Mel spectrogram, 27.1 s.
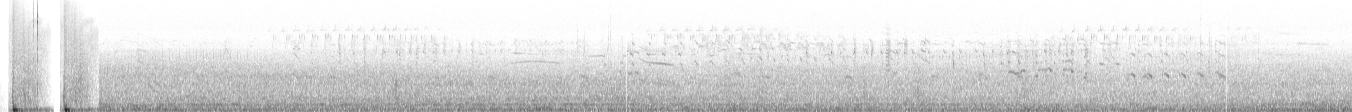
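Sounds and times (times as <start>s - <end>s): steady low rumble: 0.2s - 12.9s
many birds calling: 4.3s - 26.4s.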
